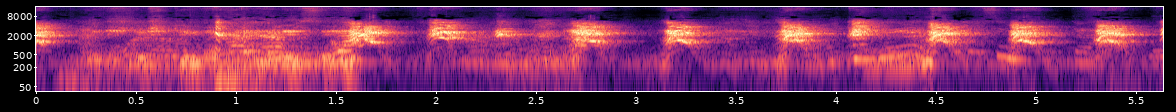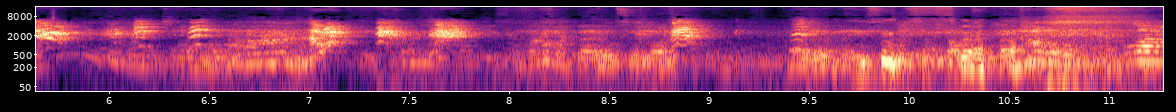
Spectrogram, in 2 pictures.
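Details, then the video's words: Two 57-day-old German Spitz puppies, also called Indian Spitz, play-fighting aggressively in an angry mood. They give rapid, high, harsh yaps and growly barks in dense bursts, roughly two per second, throughout. "German spitz dog puppy fight scene angry mood on"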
